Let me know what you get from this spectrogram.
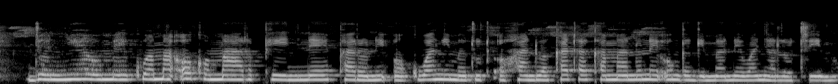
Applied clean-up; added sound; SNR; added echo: none; none; none; none.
